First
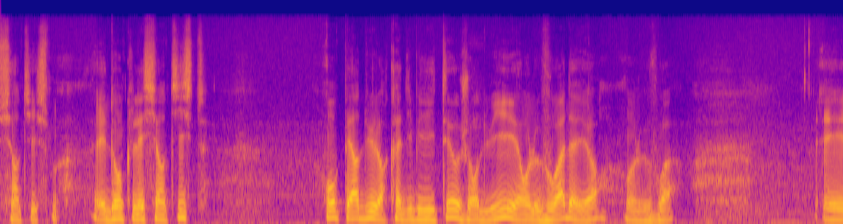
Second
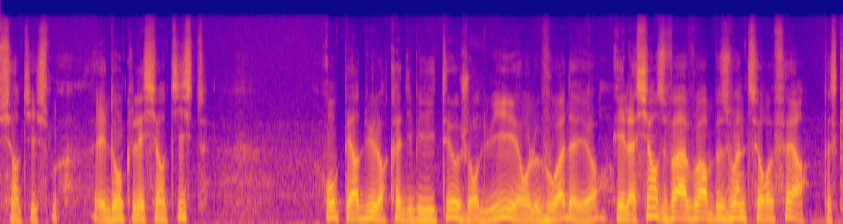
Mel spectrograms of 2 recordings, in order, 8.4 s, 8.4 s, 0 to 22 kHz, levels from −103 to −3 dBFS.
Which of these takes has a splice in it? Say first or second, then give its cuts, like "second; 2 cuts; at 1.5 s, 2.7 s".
second; 1 cut; at 6.1 s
